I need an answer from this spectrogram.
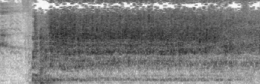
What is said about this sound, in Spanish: No son las cataratas, es un baño. Por suerte hay un baño.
